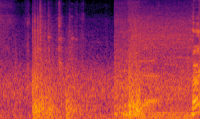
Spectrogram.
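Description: Large wheel and mud-terrain tire set down into a pickup bed, landing with a sudden thud about a third of a second in, followed by a low scuffing rumble as it settles against the bed and the other tires. A voice comes in near the end.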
